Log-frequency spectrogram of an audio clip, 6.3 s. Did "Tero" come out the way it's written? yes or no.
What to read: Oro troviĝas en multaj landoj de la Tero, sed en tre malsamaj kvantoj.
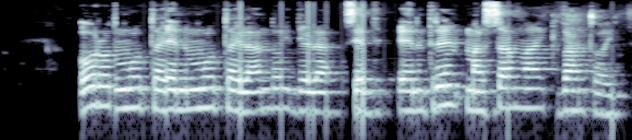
no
